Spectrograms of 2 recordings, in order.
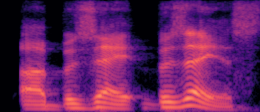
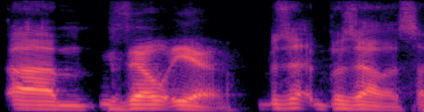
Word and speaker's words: Buzelis: Buzeus. That's Buzelis. I just mispronounced his name for the Bulls.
